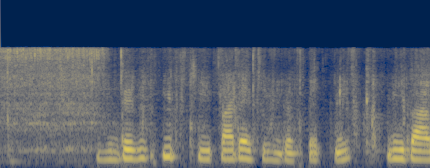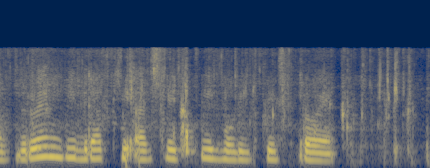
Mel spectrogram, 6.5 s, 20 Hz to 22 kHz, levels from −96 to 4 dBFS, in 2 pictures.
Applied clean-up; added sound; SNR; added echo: neural mask model RNNoise.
